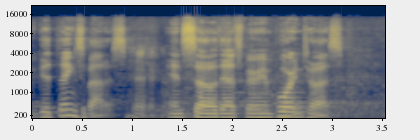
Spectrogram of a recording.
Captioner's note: laughter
